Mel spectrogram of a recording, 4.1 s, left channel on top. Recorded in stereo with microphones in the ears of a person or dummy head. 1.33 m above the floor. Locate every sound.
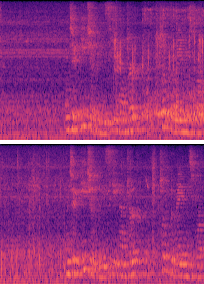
1.3 s a woman speaking: 25° left (ahead or behind), 1.7 m; by 4.0 s 80° left, 2.5 m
